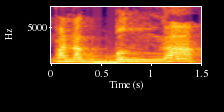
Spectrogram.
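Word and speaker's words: Panagbenga: The first box I opened, it's Panagbanga Festival. That's how you say it, Panagbanga Festival in Baguio City.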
